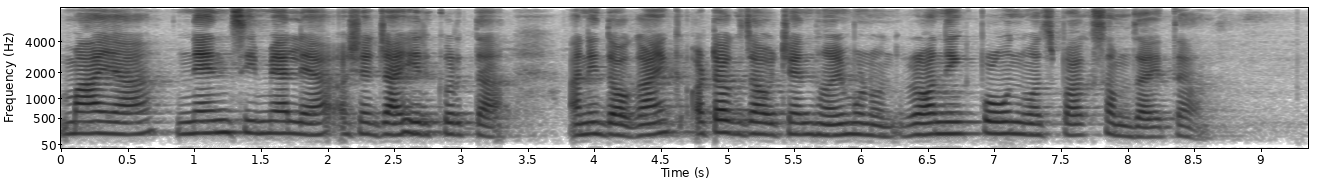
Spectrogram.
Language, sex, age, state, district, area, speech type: Goan Konkani, female, 45-60, Goa, Ponda, rural, read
